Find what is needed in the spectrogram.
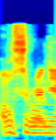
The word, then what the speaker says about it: Osimhen: I like that guy, Osimhen. That guy's I'm not even know if I'm saying it right, but that guy Osimhen, yeah.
